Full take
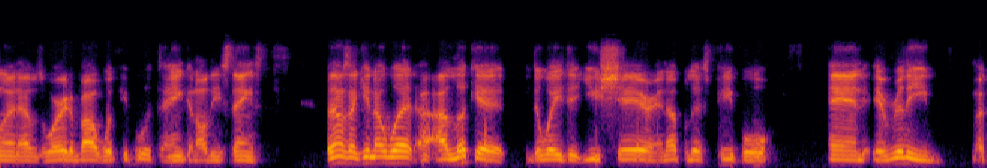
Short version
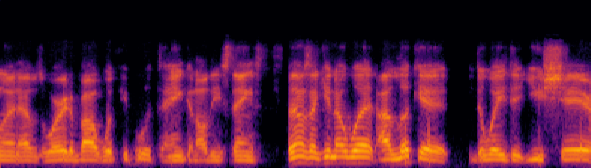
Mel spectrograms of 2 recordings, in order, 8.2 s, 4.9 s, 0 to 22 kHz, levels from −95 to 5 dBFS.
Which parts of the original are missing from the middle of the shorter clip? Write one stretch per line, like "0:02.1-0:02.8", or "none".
0:02.2-0:02.6
0:03.5-0:03.6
